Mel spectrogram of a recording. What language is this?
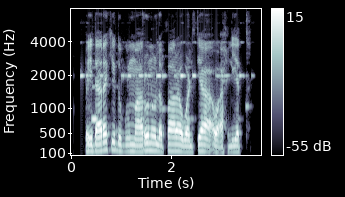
Pashto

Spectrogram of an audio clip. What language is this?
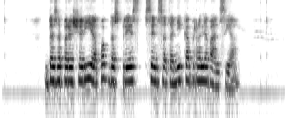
Catalan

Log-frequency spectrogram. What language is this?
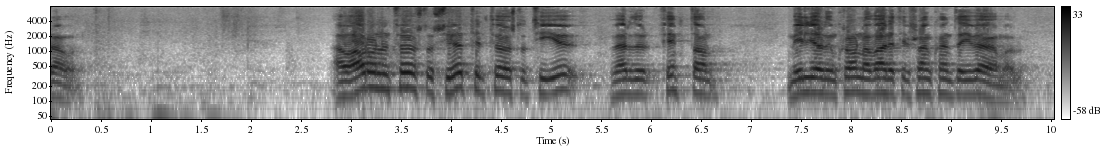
Icelandic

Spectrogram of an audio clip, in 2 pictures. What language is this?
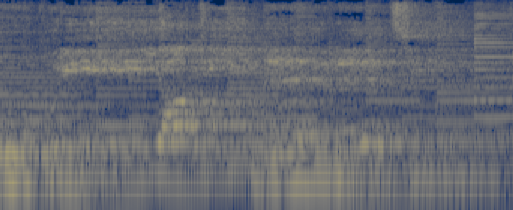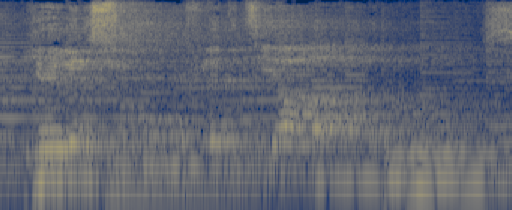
Romanian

